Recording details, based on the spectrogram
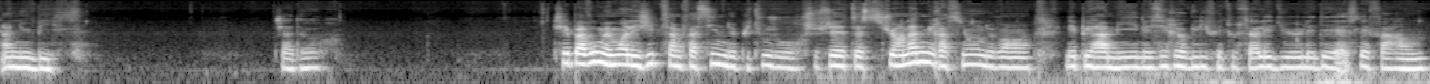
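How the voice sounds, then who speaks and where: A woman's voice: on the low side, fairly even intonation, a little slow, long pauses, mellow. A woman showing off an oracle card deck in a casual vlog, murmuring each card's name in an admiring voice that often drops to a half-whisper.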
